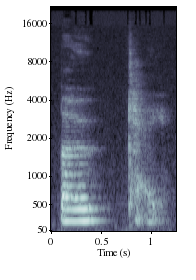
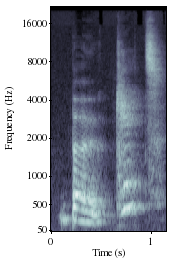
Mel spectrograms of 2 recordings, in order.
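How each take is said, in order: First: The final T is left silent. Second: The final T is sounded aloud. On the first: The speaker calls it right. "We just say bouquet" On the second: The speaker calls it wrong. "it's often mispronounced as bouquet"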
